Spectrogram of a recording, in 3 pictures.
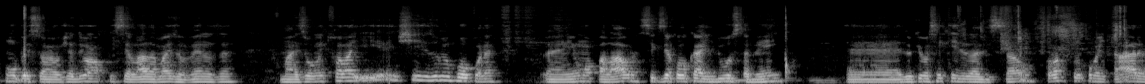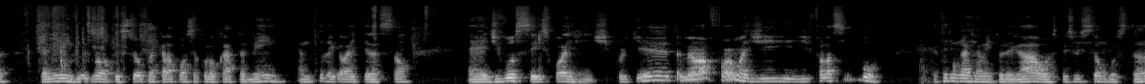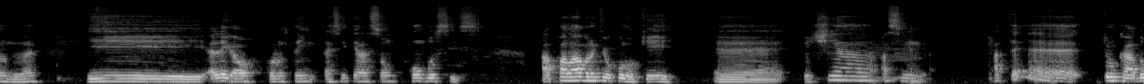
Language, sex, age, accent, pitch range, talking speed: Portuguese, male, 20-39, Brazilian, 120-150 Hz, 180 wpm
